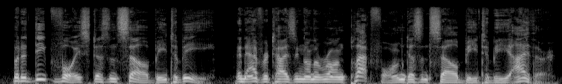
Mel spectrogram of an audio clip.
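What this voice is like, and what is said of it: Very deep male voice. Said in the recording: “As a person with a very deep voice”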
